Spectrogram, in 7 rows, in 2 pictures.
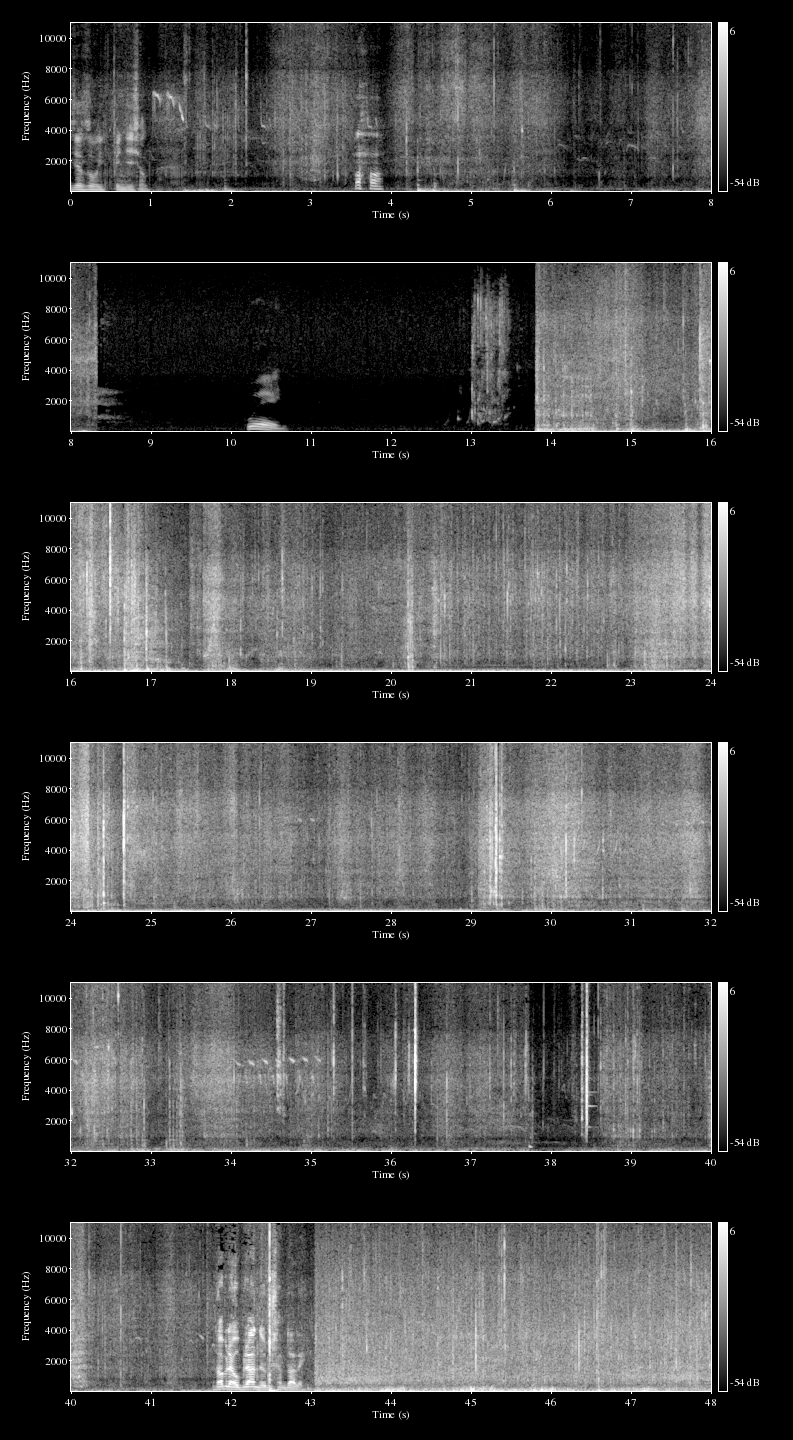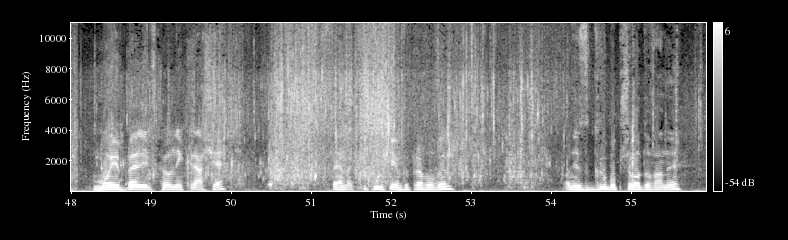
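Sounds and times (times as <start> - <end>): river water sloshing: 12.7 - 34.2, 43.1 - 54.5
clothing rustling: 13.8 - 34.4
wind rumbling on microphone: 13.8 - 55.9.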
